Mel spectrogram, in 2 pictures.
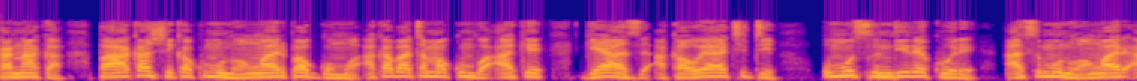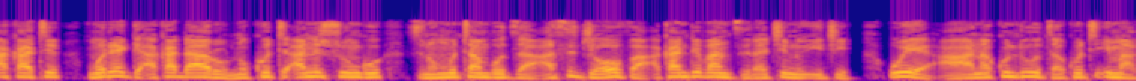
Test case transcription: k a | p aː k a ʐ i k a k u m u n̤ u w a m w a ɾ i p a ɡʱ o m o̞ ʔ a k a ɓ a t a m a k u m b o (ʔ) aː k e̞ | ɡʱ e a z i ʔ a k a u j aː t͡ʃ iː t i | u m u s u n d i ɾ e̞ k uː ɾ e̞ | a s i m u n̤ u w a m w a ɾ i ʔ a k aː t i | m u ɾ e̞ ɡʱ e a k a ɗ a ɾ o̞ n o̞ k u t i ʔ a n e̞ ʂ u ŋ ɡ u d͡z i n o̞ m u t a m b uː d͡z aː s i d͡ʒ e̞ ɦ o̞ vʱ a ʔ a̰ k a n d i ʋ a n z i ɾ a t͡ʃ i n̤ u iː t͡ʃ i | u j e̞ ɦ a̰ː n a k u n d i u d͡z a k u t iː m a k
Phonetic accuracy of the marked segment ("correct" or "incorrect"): correct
